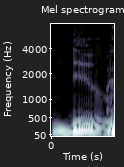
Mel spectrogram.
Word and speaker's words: gnu: Well, it's spelled G-N-U. It's a gnu. Or a gnu? Is it pronounced gnu or new? – I guess it would just be pronounced new. – I think it's new.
